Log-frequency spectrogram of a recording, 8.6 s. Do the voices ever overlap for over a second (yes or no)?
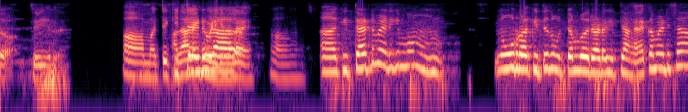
no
